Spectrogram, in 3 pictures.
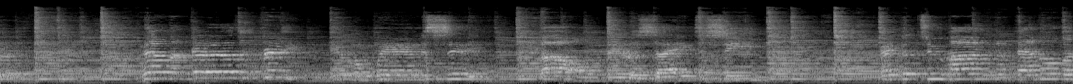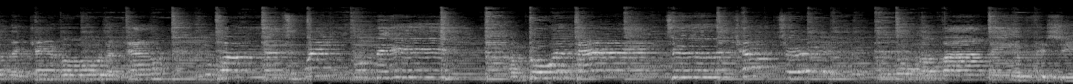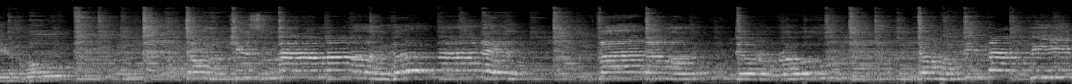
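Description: A man singing while strumming a steel-string acoustic guitar fitted with a capo, one voice and one guitar playing continuously.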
